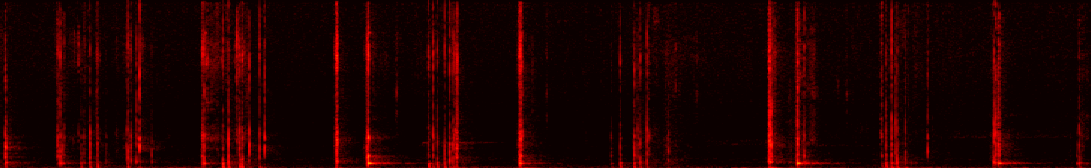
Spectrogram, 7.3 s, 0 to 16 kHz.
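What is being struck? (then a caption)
Small plastic jar with lid. A small plastic NOVI chocolate spread jar with its lid is turned in both hands while fingertips and nails tap and scratch its sides and lid. Quick, irregular clicky taps mix with soft scratchy rustles, and some taps carry a brief hollow tone around 480 Hz that dies away almost at once.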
